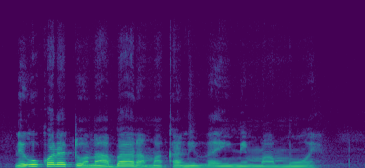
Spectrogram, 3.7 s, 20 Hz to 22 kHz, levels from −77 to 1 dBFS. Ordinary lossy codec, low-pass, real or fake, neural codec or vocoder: none; 19.8 kHz; fake; codec, 44.1 kHz, 7.8 kbps, Pupu-Codec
